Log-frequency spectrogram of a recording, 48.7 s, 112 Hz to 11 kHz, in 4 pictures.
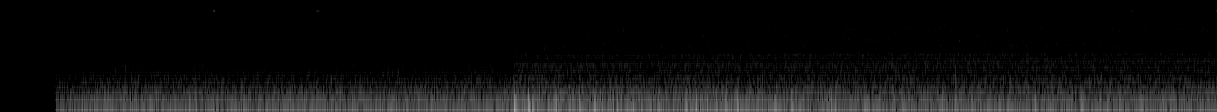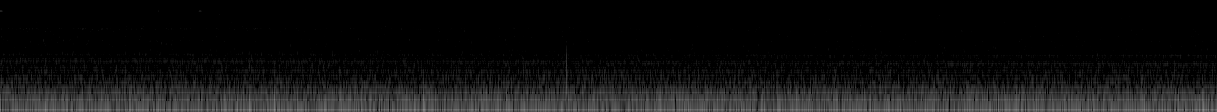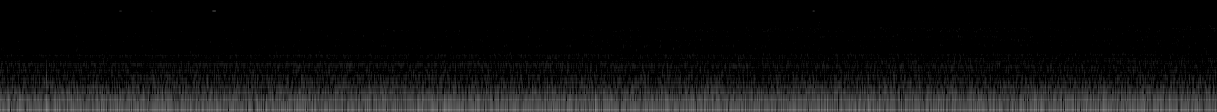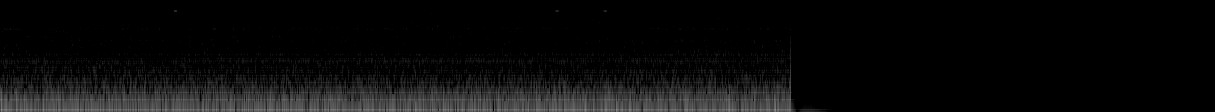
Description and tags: Tape Hiss from Blank Tape - Dolby C-NR
Recording tape hiss from a blank tape with Denon DN-720R tape recorder and player with Focusrite Scarlett 2i4.
tape, lofi, noise, vintage, lo-fi, hiss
